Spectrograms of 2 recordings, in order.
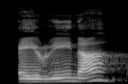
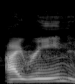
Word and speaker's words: eirene: Grace is the term charis, or the word charis, and peace is the word eirene, or Irene, if you want to go with the English pronunciation of it.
